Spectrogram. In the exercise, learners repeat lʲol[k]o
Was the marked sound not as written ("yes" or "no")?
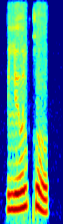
no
